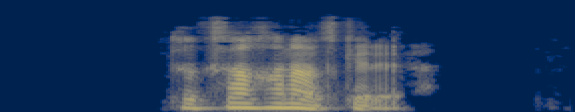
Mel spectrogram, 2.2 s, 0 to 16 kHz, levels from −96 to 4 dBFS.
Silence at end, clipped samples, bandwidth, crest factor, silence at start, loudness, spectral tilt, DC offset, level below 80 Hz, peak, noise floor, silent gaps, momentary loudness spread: 0.55 s; under 0.1%; 9.2 kHz; 22 dB; 0.65 s; -25 LUFS; -5.5 dB/octave; under 0.1%; -66 dBFS; -8 dBFS; under -90 dBFS; none; 15 LU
